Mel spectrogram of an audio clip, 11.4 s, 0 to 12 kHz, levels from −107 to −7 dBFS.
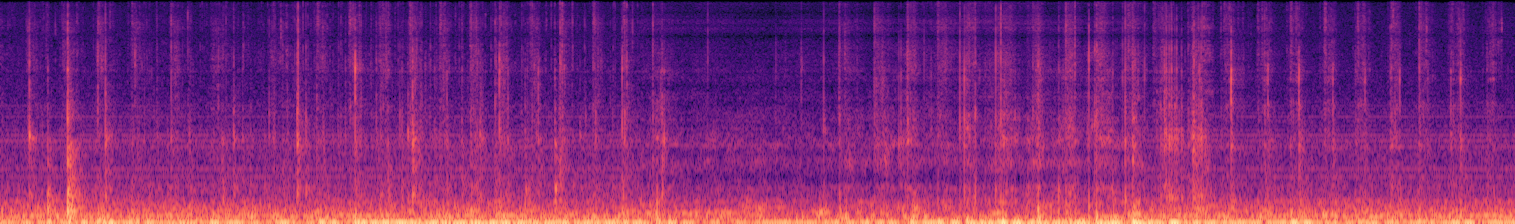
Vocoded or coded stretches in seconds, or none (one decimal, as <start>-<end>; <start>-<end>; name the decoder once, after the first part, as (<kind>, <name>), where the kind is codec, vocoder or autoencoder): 4.8-8.6 (codec, SNAC)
